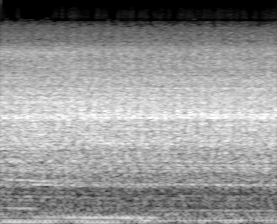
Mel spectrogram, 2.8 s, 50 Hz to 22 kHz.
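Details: 2017 Hyundai Sonata with a P0303 cylinder 3 misfire, traced to a bad #3 spark plug (coil swap ruled it out, fault moved with the plug), tune-up with new plugs: steady, even idle with a smooth low hum, no stumble or miss; engine runs cleanly.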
